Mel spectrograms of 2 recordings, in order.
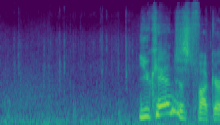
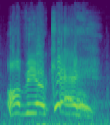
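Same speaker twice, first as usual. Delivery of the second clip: much higher, louder squeaky voice; strained high squeak; 4 dB louder than usual. Pretend. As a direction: squeak it out, forced cheer. Forced high voice after laughing.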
